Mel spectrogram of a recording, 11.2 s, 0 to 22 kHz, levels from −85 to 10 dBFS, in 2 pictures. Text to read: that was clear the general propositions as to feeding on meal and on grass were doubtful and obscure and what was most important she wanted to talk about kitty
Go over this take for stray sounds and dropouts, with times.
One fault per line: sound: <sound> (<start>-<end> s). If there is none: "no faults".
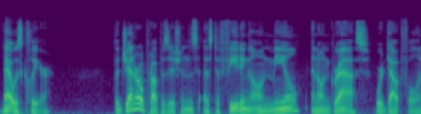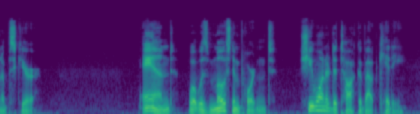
no faults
